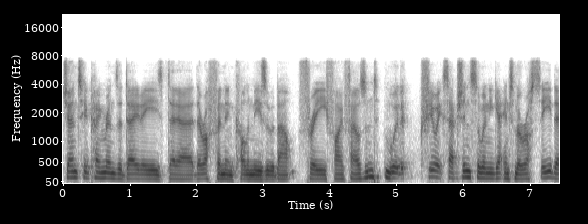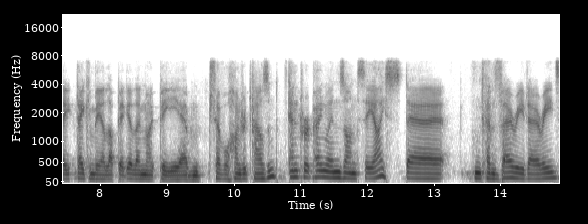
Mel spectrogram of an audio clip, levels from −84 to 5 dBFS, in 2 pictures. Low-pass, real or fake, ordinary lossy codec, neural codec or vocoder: 7.2 kHz; fake; Opus, 24 kbps; codec, 16 kHz, 0.5 kbps, X-Codec, HuBERT features, trained on LibriSpeech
